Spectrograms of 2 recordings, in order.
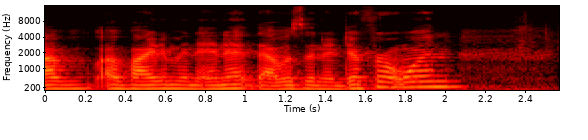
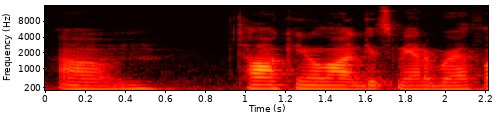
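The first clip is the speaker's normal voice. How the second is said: ordinary delivery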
